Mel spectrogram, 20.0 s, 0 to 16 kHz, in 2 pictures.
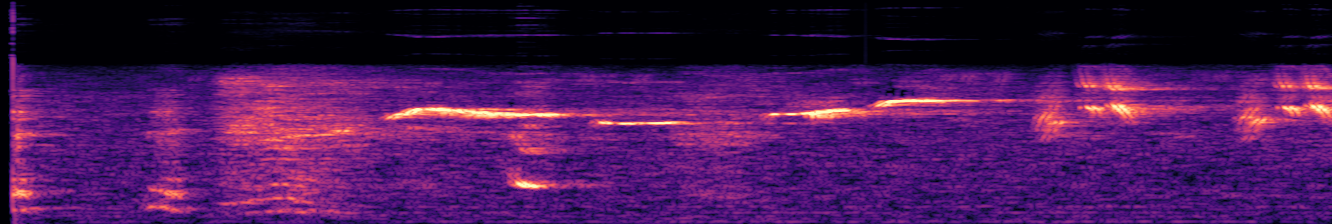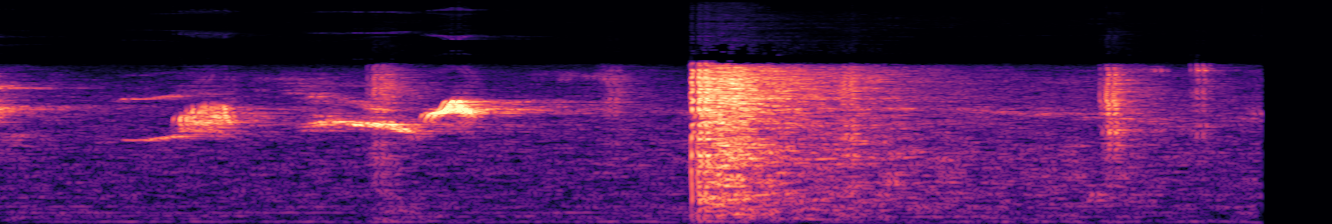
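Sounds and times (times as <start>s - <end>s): high whistle-like chirps: 2.6s - 8.8s, 9.4s - 14.6s
water rocket launch rush: 15.2s - 17.3s.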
